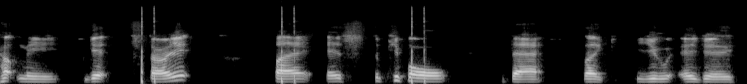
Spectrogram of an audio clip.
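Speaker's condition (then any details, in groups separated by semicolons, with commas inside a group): Cerebral palsy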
